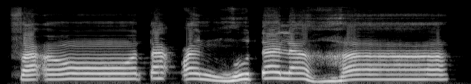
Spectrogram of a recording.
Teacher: فَأَنْتَ جو میں نے یہاں پر اخفا کیا ہے، کیونکہ نون ساکن کے فوراً بعد تا حروف اخفا میں سے آ رہا ہے اس کلمے کے اندر۔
